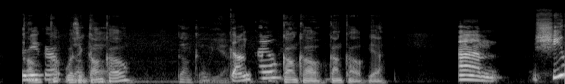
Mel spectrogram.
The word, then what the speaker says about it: Gunko: Is it Guku? The new girl? Was it Gunko?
